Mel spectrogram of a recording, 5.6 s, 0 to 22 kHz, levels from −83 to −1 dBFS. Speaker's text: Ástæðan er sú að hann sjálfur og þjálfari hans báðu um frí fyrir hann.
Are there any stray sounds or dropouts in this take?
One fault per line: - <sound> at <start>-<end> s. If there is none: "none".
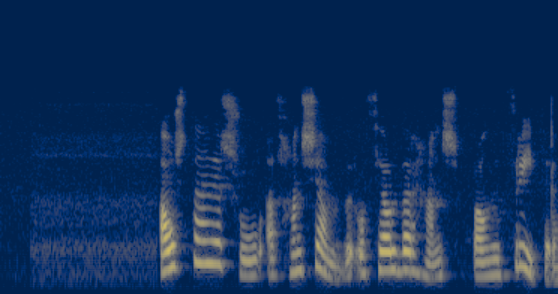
none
